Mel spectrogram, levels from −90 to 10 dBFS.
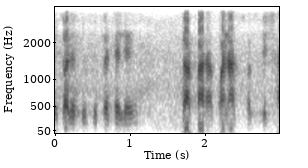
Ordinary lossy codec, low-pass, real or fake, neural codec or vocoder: AAC, 32 kbps; 3.6 kHz; real; none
